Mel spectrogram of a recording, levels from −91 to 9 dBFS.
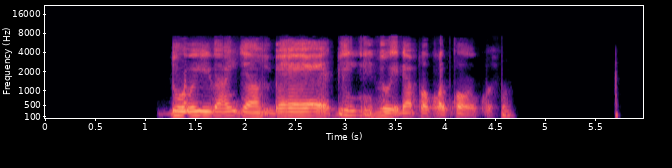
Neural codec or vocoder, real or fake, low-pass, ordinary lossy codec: codec, 16 kHz, 1 kbps, FreqCodec, larger model; fake; 7.2 kHz; AAC, 48 kbps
